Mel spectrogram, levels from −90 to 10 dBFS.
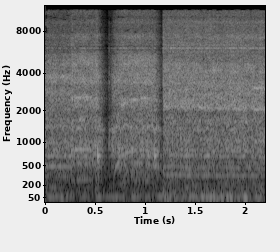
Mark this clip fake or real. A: fake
